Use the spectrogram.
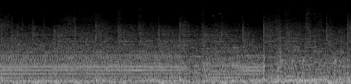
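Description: A Mitsubishi Lancer Evolution 4G-series engine in Gran Turismo 7 drones steadily at sustained revs, with tire squeal and a faint pitch shift near the end, loud and continuous with no talking.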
